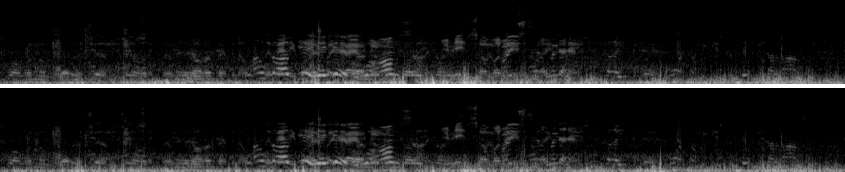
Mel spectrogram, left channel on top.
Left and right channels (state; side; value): normal; both; correlation 0.79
